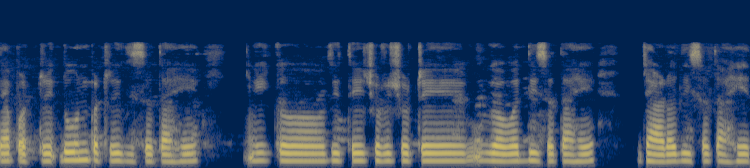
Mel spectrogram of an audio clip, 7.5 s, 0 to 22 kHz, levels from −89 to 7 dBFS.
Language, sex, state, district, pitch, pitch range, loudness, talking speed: Marathi, female, Maharashtra, Nagpur, 180 Hz, 175-180 Hz, -17 LUFS, 130 wpm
